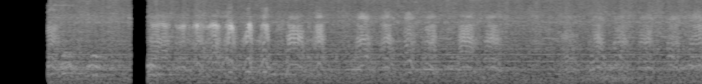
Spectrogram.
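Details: A young red-breasted toucan near São Paulo, Brazil, rejected from its garden nest and being hand-fed by carers, gives harsh, raspy begging notes, about three a second in uneven bursts, after a brief pause at the start.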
